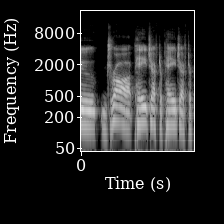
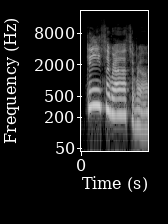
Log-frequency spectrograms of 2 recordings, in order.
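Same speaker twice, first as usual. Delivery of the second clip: high-pitched cartoon little old lady voice; 9 semitones higher than usual. Explaining the voice used when reading an old woman's dialogue, high-pitched little old lady voice. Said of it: "that kind of high-pitched".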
